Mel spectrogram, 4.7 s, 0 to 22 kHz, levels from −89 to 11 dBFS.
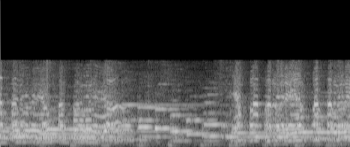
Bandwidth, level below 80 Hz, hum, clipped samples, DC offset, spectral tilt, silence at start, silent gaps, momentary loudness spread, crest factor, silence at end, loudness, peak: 4.2 kHz; -46 dBFS; none; under 0.1%; under 0.1%; -4.5 dB/octave; 0 s; none; 7 LU; 12 dB; 0 s; -15 LUFS; -2 dBFS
